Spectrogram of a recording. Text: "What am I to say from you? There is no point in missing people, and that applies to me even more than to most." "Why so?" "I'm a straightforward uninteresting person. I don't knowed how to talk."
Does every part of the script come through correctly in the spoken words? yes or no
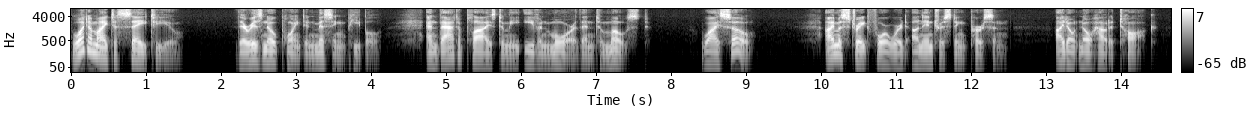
no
